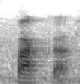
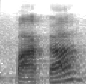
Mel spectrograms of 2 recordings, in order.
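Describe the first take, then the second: First: পাক্কা with a long held double kk, pressed hard; doubled consonant. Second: Said in the usual way. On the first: Shown as a demonstration. Teacher showing emphatic doubling to students, পাক্কা with hard double kk. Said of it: "কোনো কিছুতে জোর দেওয়ার সময়". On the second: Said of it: "তারপরে আছে দেখো পাকা".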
